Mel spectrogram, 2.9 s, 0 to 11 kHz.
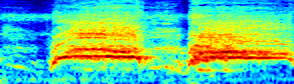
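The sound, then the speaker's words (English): A man screams twice in loud, drawn-out bursts, each lasting about a second, separated by a brief pause, with no talking around them. “He sure would scream out when his mama told him it was summertime and Christmas was 6 months off.”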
